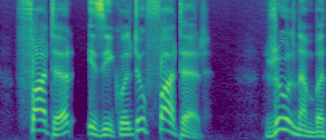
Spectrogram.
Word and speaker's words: Vater: Rule number 2. V is equal to F. Vater is equal to Vater.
